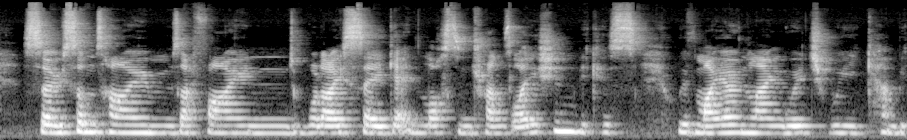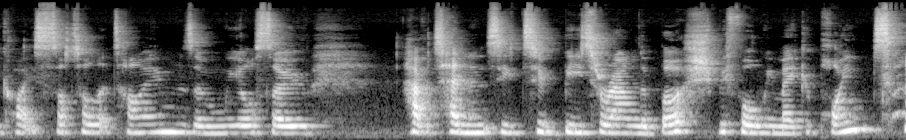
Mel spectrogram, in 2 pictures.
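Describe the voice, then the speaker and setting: A woman's fairly high, monotone voice with flat intonation, in a British accent, with audible room echo. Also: moderate pace. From UK. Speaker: writer and content creator. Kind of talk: unscripted vlog monologue. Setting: unedited one-take video.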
